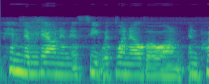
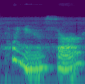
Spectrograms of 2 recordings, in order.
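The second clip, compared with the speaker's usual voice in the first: high, soft wheedling; small, high pleading voice; meek pleading; 7 semitones higher, 5 dB quieter than usual. A narrator's reading. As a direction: plead softly as a meek washerwoman. Disguised Toad pleads with the driver.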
